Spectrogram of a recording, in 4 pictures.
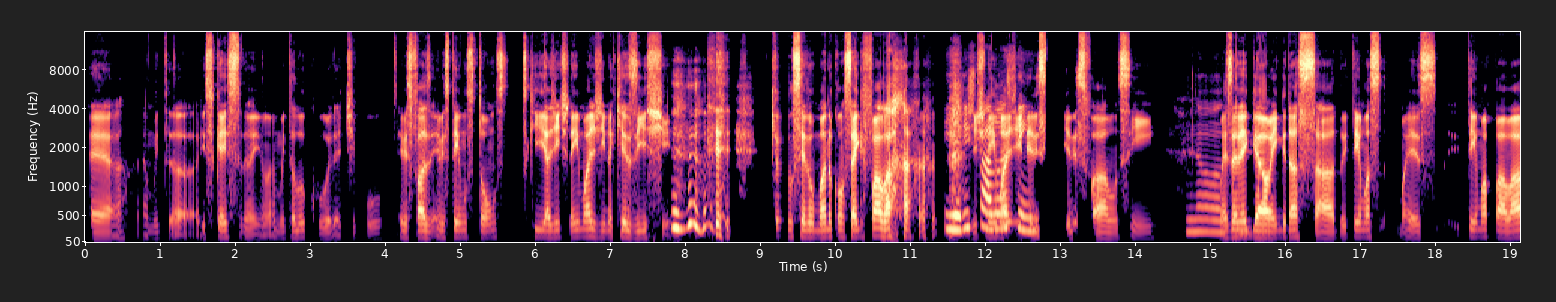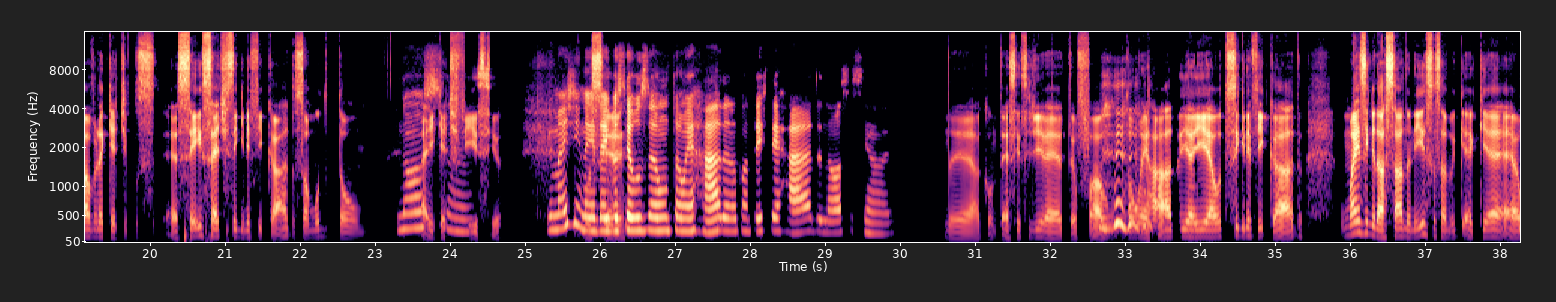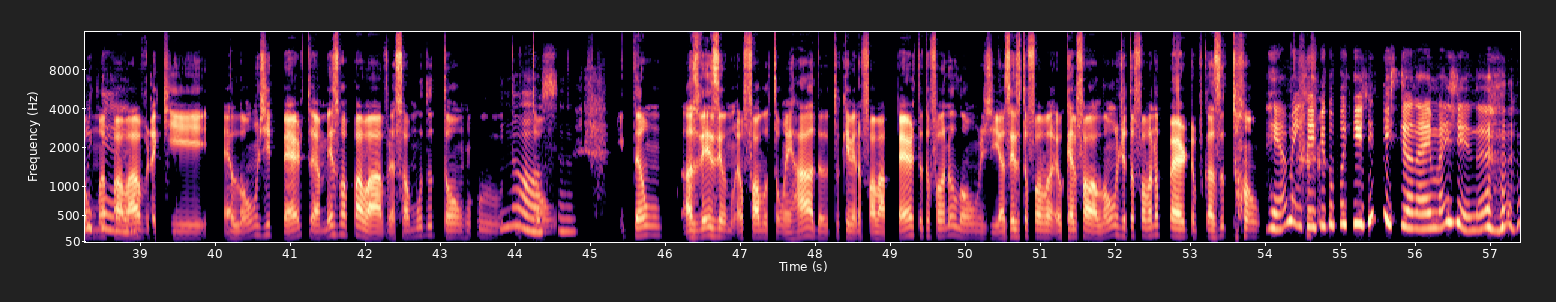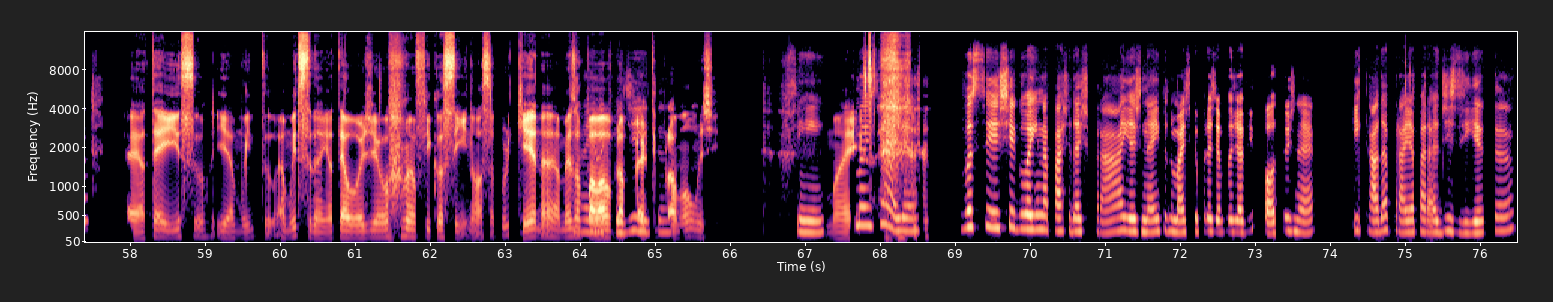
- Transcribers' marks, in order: tapping; chuckle; chuckle; chuckle; chuckle; other background noise; chuckle
- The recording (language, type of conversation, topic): Portuguese, podcast, Que lugar te rendeu uma história para contar a vida toda?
